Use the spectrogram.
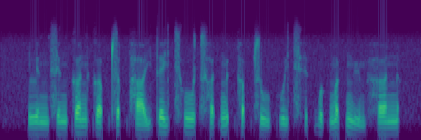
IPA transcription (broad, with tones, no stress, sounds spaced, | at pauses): l ɪ˨ ŋ s ɪ˧ ŋ k ɐ˧ n k ɐ˨˥ p̚ t͡s ɐ˥ p̚ h aː˨˥ j t̪ e˥ j t͡sʰ uː˧ t͡sʰ ɐ˨˥ t̚ ŋ ɵ˥ t̚ h ɐ˧ p̚ s uː˨˩ kʷ e˨ j t͡sʰ ɪ˥ k̚ w ʊ˧ k̚ m ɐ˥ k̚ ŋ yː˨˩ m h ɐ˥ n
